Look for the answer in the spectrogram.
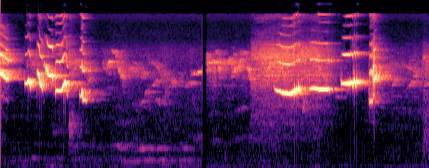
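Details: Oriental magpie-robin (kacer) in vigorous fighting-style song, meant to prompt other kacer to sing: rapid clusters of high, bright whistles open and close the phrase, with a quieter gap between them.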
